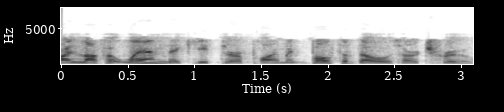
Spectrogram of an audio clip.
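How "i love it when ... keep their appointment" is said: ordinary talk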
